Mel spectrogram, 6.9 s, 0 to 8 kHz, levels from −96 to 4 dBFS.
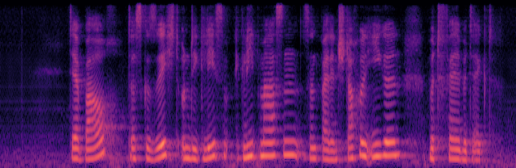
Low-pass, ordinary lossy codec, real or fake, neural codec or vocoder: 7.2 kHz; none; fake; codec, 24 kHz, 0.9 kbps, DualCodec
